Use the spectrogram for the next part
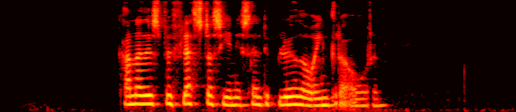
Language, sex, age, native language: Icelandic, female, 30-39, German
